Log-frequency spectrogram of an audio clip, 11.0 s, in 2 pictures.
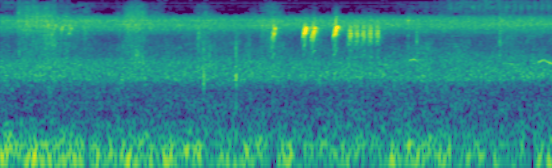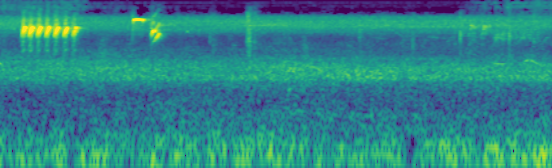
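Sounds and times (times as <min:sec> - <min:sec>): steady low rumble: 0:00.0 - 0:11.0
small birds chirping: 0:02.5 - 0:11.0.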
